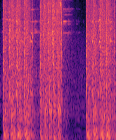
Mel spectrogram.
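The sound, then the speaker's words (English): Automatic gunfire from AK rifles and a U.S.-supplied Browning heavy machine gun, fired at Russian positions by Ukrainian paratroopers from a winter trench on the Eastern Front. Loud, dense bursts of rapid shots are broken by a short lull before a final burst. “They fire on Russian positions using AKs and a U.S.-supplied Browning heavy machine gun.”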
